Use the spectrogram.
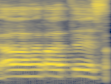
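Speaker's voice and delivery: lightly voiced client suggestion; a hint of a breezy client; mock client idea; client quote. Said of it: "exasperated when the client says".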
